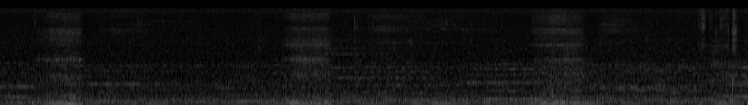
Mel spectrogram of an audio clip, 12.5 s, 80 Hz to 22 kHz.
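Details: Soft, gentle snoring breaths about every four seconds, roughly 15 a minute, under quiet background music: snoring.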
